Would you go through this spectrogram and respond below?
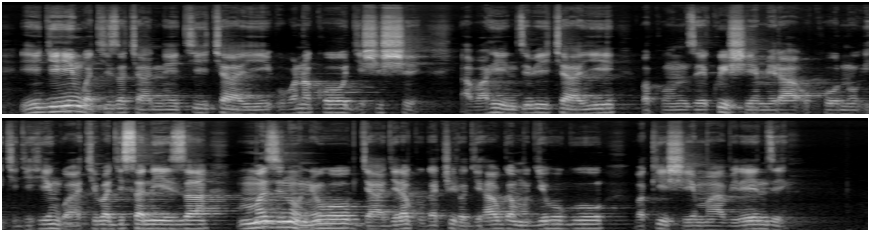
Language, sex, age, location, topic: Kinyarwanda, male, 25-35, Kigali, agriculture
